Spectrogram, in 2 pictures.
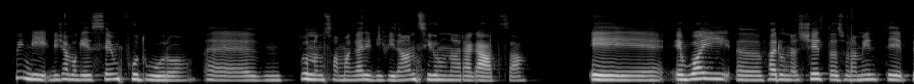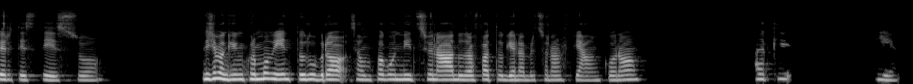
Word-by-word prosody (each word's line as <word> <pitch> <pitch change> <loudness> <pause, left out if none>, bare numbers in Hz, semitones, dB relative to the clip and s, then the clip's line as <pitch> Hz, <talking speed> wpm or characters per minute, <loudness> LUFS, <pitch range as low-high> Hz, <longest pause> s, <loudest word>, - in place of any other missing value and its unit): Quindi, 235 -9 0
diciamo 220 +1 -3
che 210 0 -1
se 215 +3 -5
in 245 0 -1
futuro, 205 -4 -2
ehm, 195 -1 -7
tu 250 - 0
non 220 -3 +2
so, 215 0 -10
magari 205 +2 -3
ti 200 0 -6
fidanzi 210 +3 -3
con 215 -1 +1
una 205 -1 -4
ragazza, 190 -1 -3 0.6
ehm, 200 -3 +3
e 230 - +1
vuoi, 255 +1 +2
uhm, 205 -1 -3
fare 225 +2 -1
una 210 -1 -4
scelta 225 0 -1
solamente 215 +1 -2
per 220 0 +2
te 210 - 0
stesso, 200 0 -4 0.9
diciamo 255 +1 +6
che 225 - +5
in 230 0 +4
quel 240 +1 +5
momento 240 -2 +5
tu 230 0 +4
però 220 0 +4
sei 225 - -5
un 210 - -3
po' 230 +2 0
condizionato 220 -1 +3
dal 205 0 +2
fatto 215 0 -2
che 205 - +1
è - - +3
una 200 0 -1
persona 200 +1 -6
al 205 - -5
fianco, 200 0 -6
no? 225 +2 -2 1.1
A 240 0 -1
chi 250 +1 -8 0.8
sì. 205 -4 -6
215 Hz, 165 wpm, -22 LUFS, 200-230 Hz, 1.1 s, diciamo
